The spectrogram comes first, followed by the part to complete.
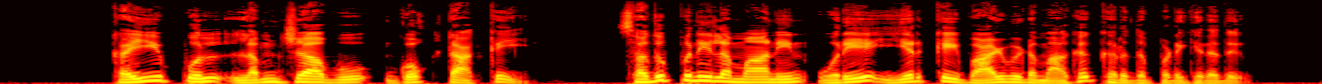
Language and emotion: Tamil, neutral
